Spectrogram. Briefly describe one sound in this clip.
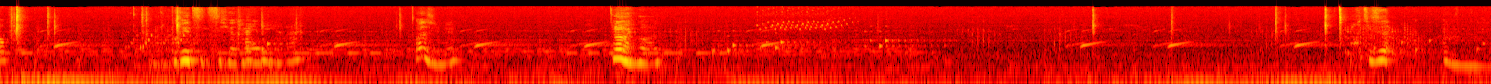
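Cartoon jumping and stomping sound effects chirp and pop.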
